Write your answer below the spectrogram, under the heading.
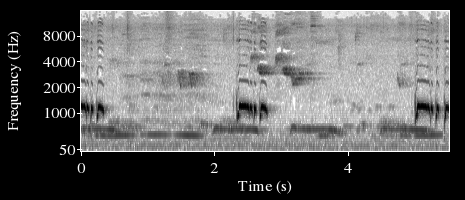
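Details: Zebra dove of local type (perkutut lokal), lively 'uraa umum' song: three loud stuttered coo phrases, each a quick rolling three-note burst, separated by quieter drawn-out tones and brief chirps from other birds.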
